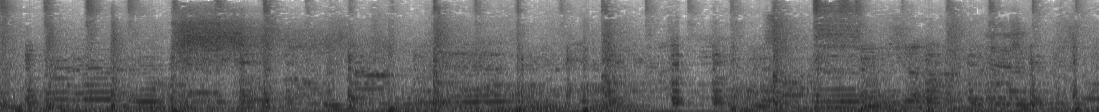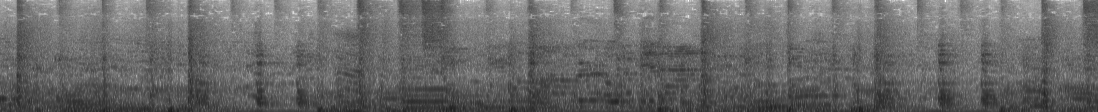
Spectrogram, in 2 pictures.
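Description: Live blues band playing: electric guitar over a rhythm section, with a steady beat.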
